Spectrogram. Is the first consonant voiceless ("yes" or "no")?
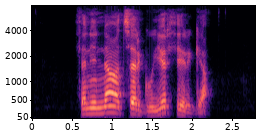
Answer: yes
